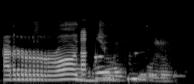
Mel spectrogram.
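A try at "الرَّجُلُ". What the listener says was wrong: Ada yang tebal sekali ya bacanya. Ar-rajulu. Ar-rajulu. Ya, bacanya.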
